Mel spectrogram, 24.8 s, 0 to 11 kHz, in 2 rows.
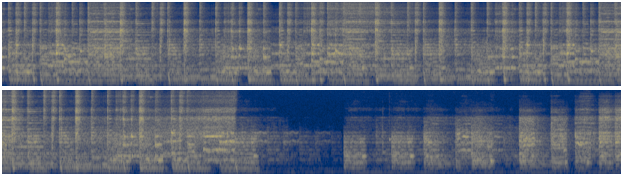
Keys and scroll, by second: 0.8 super+t, 15.3 super+t.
